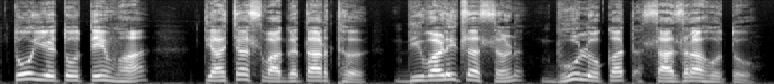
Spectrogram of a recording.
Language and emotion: Marathi, neutral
